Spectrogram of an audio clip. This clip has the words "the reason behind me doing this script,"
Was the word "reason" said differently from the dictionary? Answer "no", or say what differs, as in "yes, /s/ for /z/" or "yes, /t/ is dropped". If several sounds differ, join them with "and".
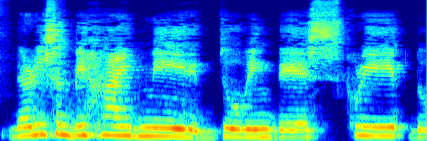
yes, /s/ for /z/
